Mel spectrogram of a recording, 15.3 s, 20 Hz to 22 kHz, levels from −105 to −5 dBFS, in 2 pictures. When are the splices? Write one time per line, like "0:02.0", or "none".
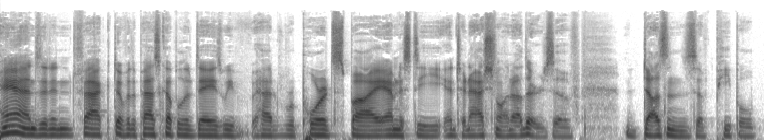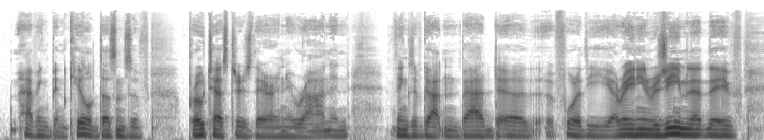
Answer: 0:12.2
